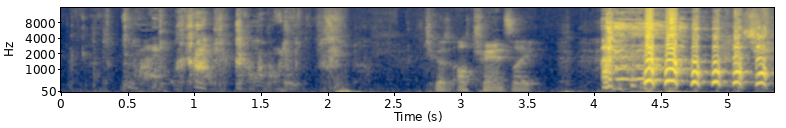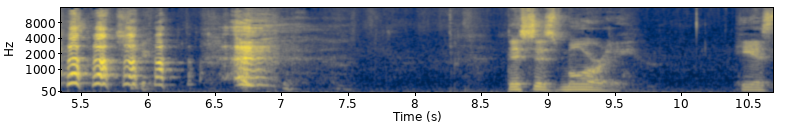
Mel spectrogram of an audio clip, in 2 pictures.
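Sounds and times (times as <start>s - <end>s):
speech: 2.8s - 6.2s, 8.7s - 9.7s, 10.4s - 10.6s
laughter: 4.1s - 7.2s
person voicing a massive bright red crab with growls and whines: 6.6s - 7.1s.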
